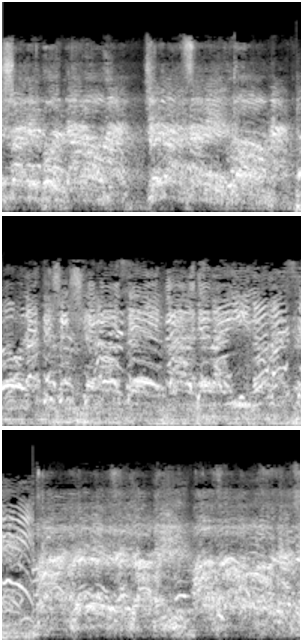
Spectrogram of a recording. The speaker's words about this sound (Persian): گروه‌هایی از بازنشستگان کشوری در ادامه تجمعات هفتگی خود موسوم به سه‌شنبه‌های اعتراضی در چندین شهر از جمله کرمانشاه، عراق، اهواز، سنندج، همدان، یزد و شیراز تجمع کردند.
